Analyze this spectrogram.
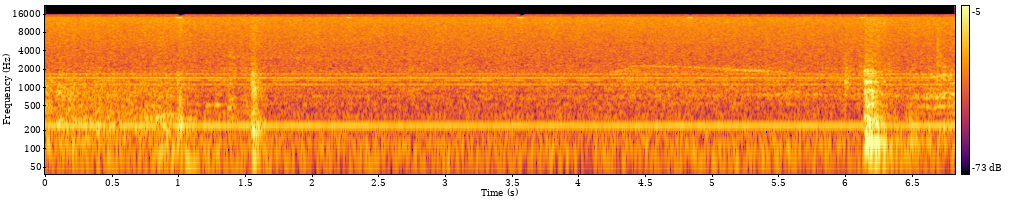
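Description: Inside a JR East E353 series electric train's motor car standing at the platform: a steady electrical hum from the car's equipment. A sharp knock comes about a second and a half in and a louder thump near the end, just as the train is due to pull out.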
